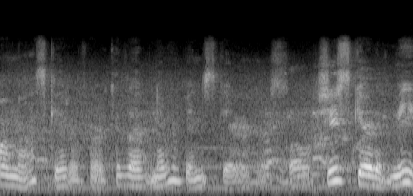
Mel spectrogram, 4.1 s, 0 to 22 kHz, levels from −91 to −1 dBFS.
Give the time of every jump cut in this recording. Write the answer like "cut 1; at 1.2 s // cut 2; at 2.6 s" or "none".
cut 1; at 3.1 s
